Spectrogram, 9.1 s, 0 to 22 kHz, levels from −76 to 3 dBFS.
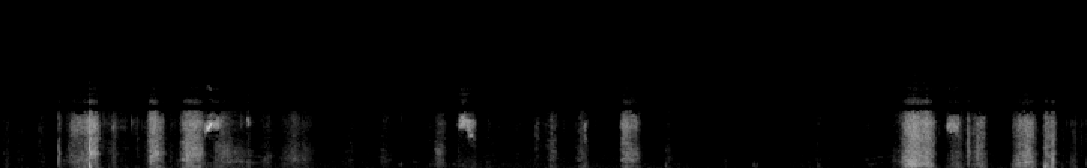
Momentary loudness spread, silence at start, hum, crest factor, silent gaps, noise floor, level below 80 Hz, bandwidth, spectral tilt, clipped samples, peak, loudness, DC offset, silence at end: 25 LU; 0.6 s; none; 30 dB; none; -72 dBFS; -84 dBFS; 15 kHz; 1 dB/octave; under 0.1%; -2 dBFS; -27 LUFS; under 0.1%; 0.25 s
